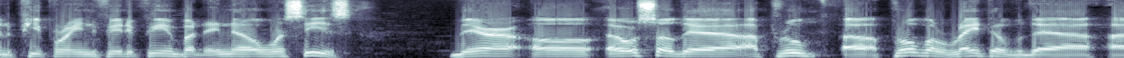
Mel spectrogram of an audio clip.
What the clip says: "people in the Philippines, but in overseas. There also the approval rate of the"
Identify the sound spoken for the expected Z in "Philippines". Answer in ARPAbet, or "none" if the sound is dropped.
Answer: none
